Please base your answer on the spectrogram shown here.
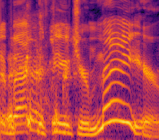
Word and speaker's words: Mayr: is mayor mayor mayor it is Mayor I promise you it is Mayor like Goldie Wilson and back the future mayor right yes is Mayor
